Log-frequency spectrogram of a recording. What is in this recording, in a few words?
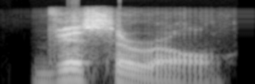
"visceral", American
